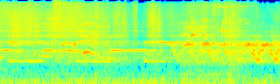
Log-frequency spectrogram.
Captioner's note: ambulance siren ringing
